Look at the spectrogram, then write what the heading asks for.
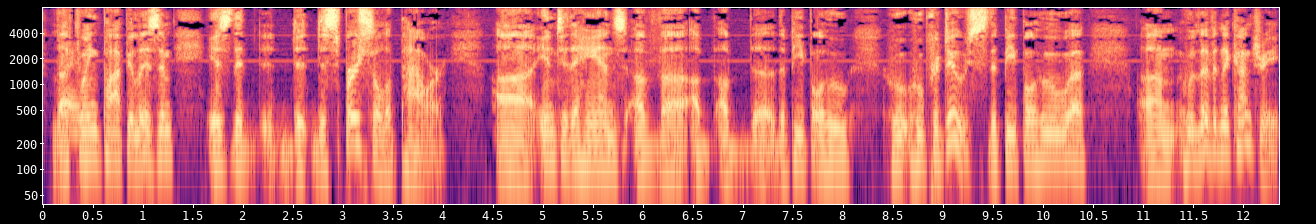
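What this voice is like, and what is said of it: Hoarse, strained voice. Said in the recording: “I'm losing my voice again.”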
